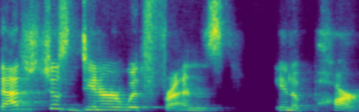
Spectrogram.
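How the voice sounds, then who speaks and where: On a very clean recording with a silent background, a woman uses a raised, projected voice, high in pitch with a bright, sharp tone, at a moderate pace. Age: 40s. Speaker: biomechanist and author. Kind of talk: interview.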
